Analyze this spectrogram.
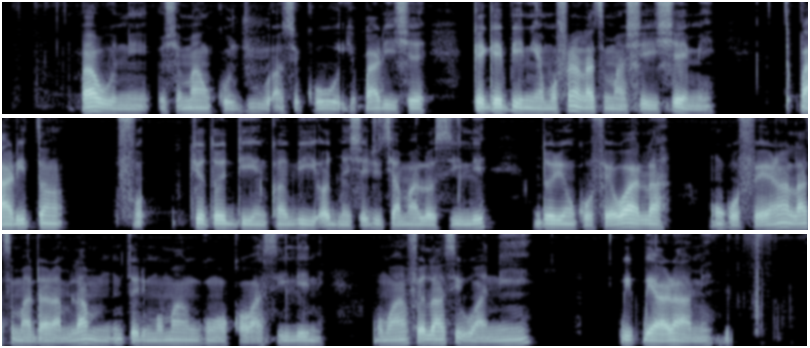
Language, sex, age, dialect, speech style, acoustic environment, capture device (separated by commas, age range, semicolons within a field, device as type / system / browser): Yoruba, male, 18-24, Nigeria - Ibadan, relaxed, silence, mobile / Linux / Chrome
